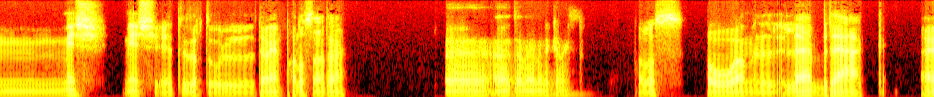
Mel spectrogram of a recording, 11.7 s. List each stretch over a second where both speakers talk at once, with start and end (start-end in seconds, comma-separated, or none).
none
